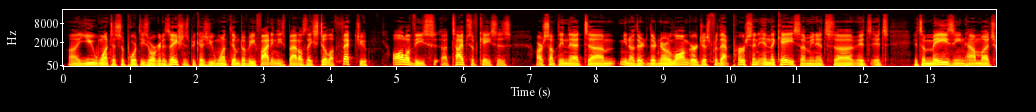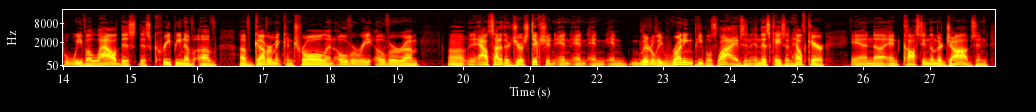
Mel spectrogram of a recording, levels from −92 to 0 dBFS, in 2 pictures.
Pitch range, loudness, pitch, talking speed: 105-120 Hz, -23 LUFS, 110 Hz, 205 wpm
